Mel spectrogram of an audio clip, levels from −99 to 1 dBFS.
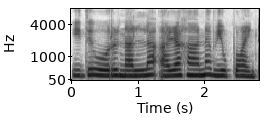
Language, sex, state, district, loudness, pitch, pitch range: Tamil, female, Tamil Nadu, Nilgiris, -12 LUFS, 230 Hz, 220-240 Hz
